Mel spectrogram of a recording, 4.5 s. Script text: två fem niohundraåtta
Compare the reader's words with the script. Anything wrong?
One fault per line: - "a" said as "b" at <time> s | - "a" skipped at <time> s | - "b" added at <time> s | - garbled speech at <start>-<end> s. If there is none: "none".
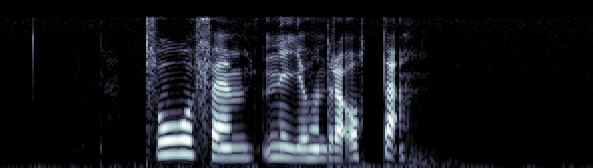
none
